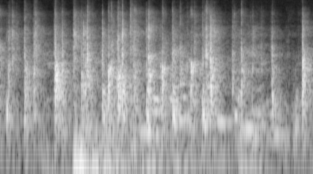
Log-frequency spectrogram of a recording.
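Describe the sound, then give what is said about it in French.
An audience applauds the contestants before a round of the game Traduis-moi, a steady patter of many hands clapping at moderate loudness for about three seconds, with some voices mixed in beneath the claps. “On peut les applaudir.”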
